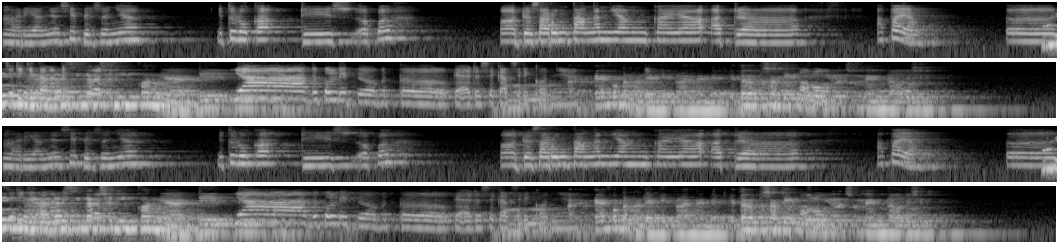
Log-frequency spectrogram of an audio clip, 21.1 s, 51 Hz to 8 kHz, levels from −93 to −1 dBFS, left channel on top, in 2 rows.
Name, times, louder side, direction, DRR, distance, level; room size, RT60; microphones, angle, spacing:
voice 1, 0.0-1.4 2.1-4.1 5.0-8.0 8.7-9.2 10.0-11.5 12.8-16.3 18.5-18.9, left 4 dB, 65° left, 10 dB, 1.3 m, -32 dB
voice 2, 10.4-13.0 15.5-19.8, equal, 30° right, 0 dB, 5.1 m, -29 dB
25.0 x 11.5 x 9.4 m, 1.1 s
head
